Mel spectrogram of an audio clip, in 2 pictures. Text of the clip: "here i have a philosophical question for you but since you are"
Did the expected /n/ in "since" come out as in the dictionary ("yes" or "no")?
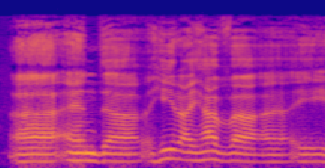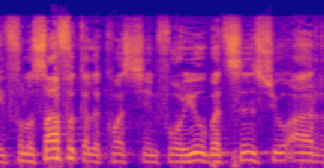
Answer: yes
